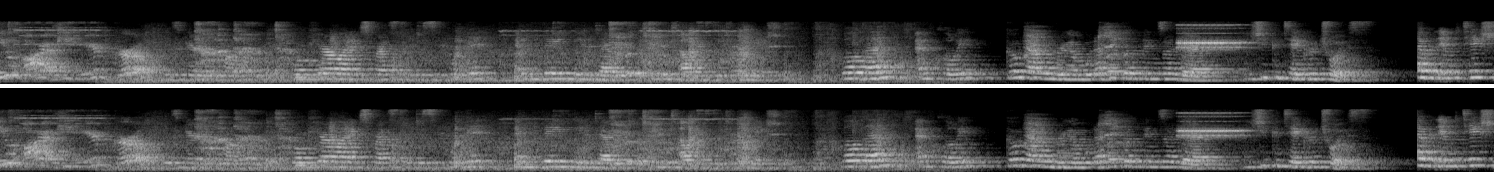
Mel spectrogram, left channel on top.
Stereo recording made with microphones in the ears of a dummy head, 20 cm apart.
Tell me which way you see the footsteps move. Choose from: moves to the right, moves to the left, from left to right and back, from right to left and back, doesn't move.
from left to right and back.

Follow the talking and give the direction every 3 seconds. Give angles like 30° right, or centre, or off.
50° right, 40° right, 20° right, 10° left, 20° right.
